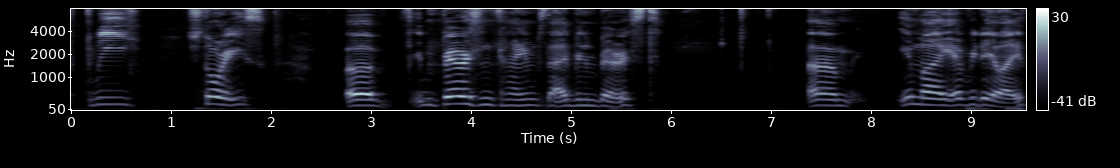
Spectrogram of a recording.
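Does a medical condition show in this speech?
Yes: cerebral palsy.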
